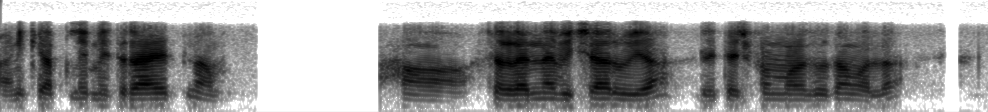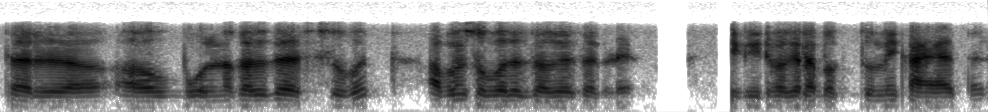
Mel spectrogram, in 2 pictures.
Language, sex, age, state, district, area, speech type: Marathi, male, 30-45, Maharashtra, Yavatmal, urban, conversation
